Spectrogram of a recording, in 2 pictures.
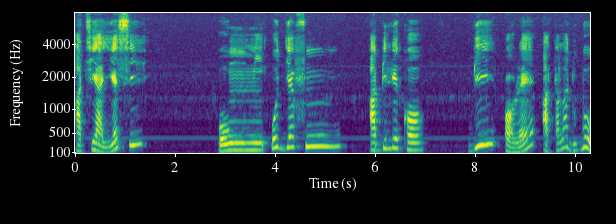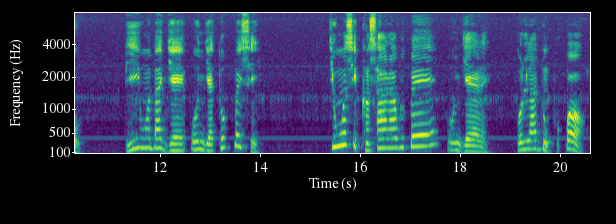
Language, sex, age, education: Yoruba, male, 30-45, tertiary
